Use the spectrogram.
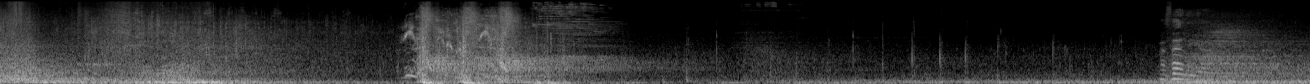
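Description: Incendio fire spell cast in Hogwarts Legacy, a whooshing burst with crackling flare around midway, over dense game ambience and effects, with a later smaller burst.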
